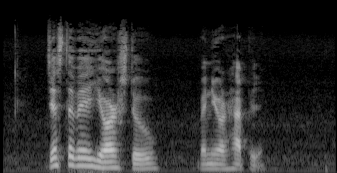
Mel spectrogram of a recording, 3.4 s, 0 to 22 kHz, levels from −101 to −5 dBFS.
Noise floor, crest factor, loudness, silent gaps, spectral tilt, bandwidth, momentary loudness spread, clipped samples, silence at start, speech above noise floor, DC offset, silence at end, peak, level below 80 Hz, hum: -71 dBFS; 22 dB; -36 LUFS; none; -4 dB/octave; 13.5 kHz; 21 LU; under 0.1%; 0.45 s; 36 dB; under 0.1%; 0.75 s; -16 dBFS; -72 dBFS; none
